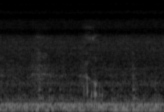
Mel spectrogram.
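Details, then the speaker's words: American Standard indoor AC unit running during maintenance: steady blower hum with soft irregular pitter-patter and pops from the PVC riser of a dry condensate drain trap. "The pitter-patter's coming from this drain line. It's actually kind of uh coming from the top of that PVC pipe right there, that riser. See you got that trap in that gap. That sounds just popping and snapping."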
